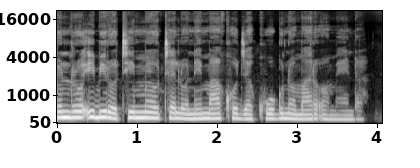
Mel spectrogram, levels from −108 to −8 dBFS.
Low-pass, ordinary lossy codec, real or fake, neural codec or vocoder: none; none; real; none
